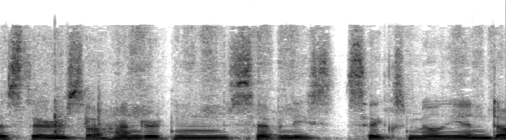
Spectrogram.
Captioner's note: speaking French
